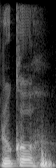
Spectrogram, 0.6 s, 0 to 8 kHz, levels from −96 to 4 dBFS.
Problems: constant background noise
